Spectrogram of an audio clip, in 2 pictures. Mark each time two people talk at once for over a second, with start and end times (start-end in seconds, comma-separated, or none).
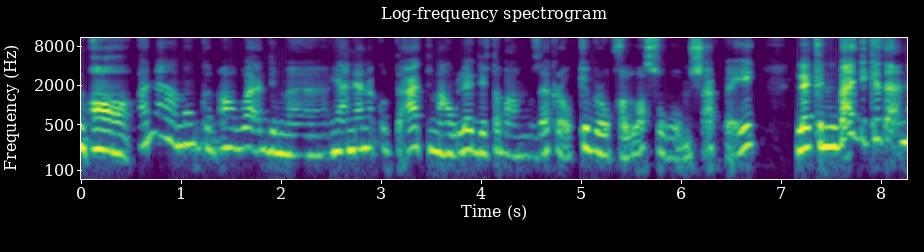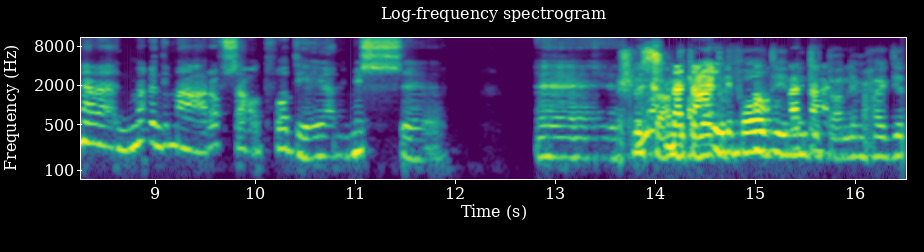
13.6-15.9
